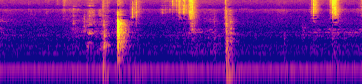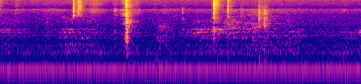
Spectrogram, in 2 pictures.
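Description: Tweezers and paper pieces tap and rustle on a mat.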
